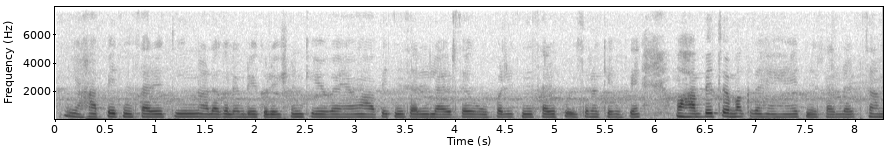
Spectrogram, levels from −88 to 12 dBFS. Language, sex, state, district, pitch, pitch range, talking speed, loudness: Hindi, female, Punjab, Kapurthala, 200 Hz, 195-210 Hz, 225 wpm, -19 LUFS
